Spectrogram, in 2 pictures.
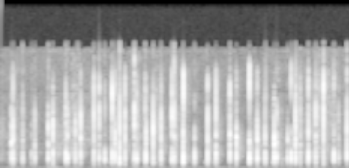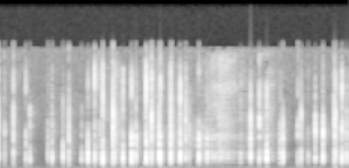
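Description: Long nails tap and scratch rapidly on a flat, blue, rectangular soft-plastic cardholder resting on a table. The result is a dense stream of short, dry clicks over a steady low hum, with a brief, brighter scratching rasp near the end.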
